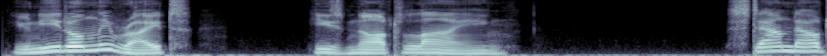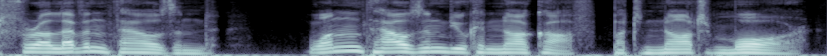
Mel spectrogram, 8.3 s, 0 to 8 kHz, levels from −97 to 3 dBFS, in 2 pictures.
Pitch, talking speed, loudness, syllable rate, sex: 140 Hz, 150 wpm, -18 LUFS, 4.8 syllables/s, male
